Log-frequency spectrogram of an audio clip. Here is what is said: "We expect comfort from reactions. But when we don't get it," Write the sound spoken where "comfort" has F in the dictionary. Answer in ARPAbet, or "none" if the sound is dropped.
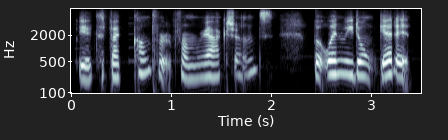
F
